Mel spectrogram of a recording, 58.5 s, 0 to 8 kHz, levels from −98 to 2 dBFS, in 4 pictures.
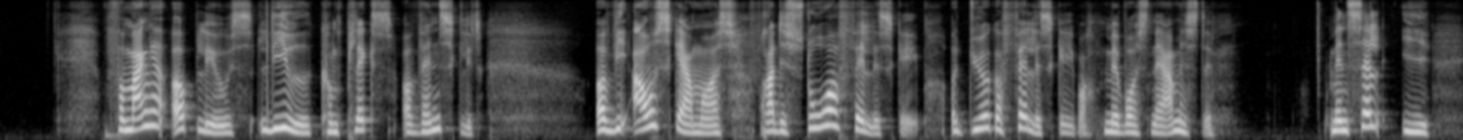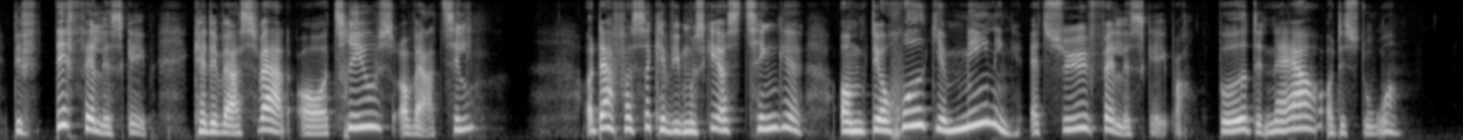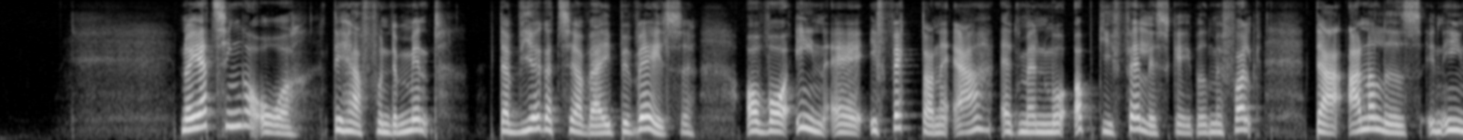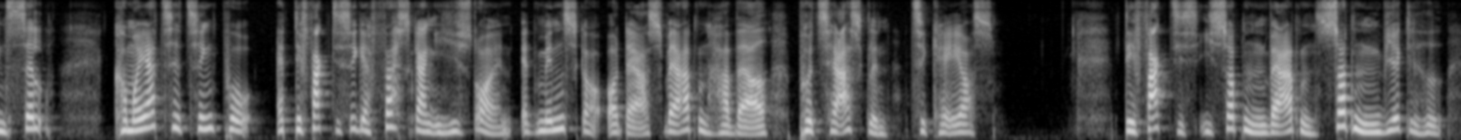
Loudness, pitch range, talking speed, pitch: -21 LUFS, 175-245 Hz, 130 wpm, 200 Hz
